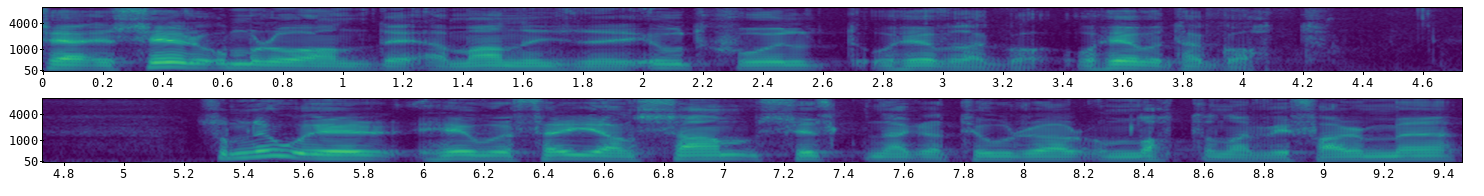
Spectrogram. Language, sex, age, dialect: Faroese, male, 61+, Suðuroy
